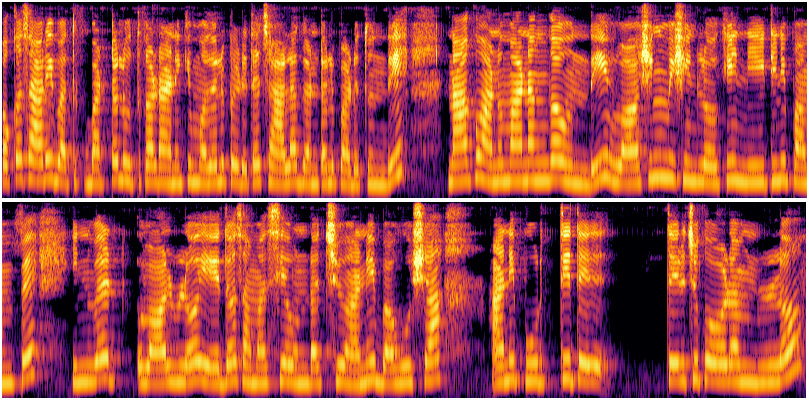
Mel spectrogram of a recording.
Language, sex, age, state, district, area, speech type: Telugu, female, 18-30, Telangana, Narayanpet, urban, spontaneous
